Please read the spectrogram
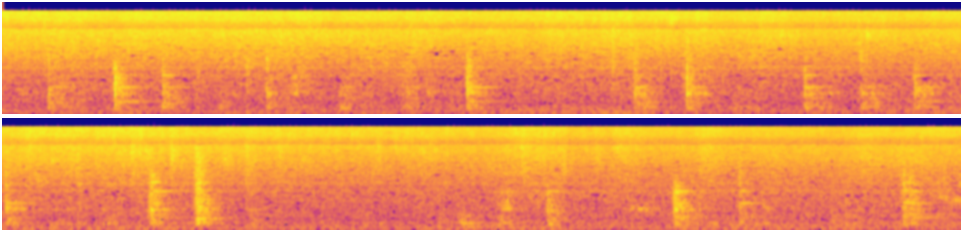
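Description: Small onions and whole spices sizzling in oil in a kadai, stirred with a wooden spatula, with irregular scrapes and taps of the spatula against the pan over a steady frying hiss.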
